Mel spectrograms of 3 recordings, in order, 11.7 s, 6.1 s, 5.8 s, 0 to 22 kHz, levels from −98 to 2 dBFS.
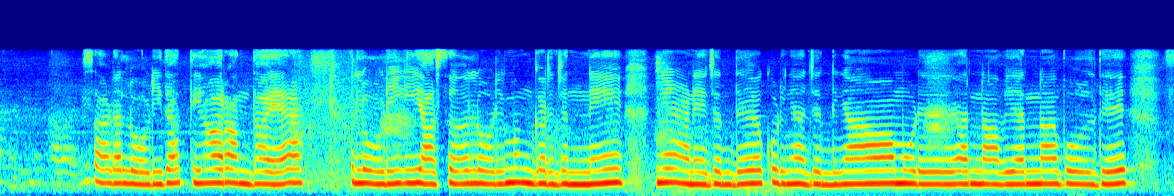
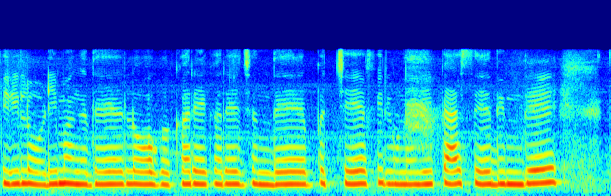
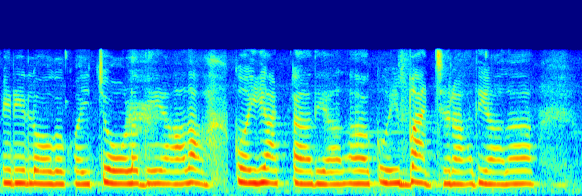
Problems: none marked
